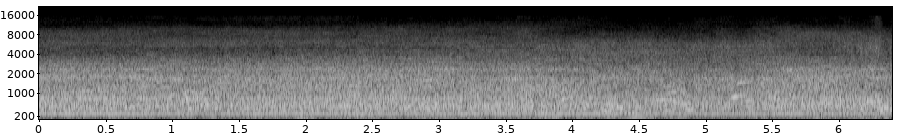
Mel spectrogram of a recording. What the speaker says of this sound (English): So I've now moved over to finger drying.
